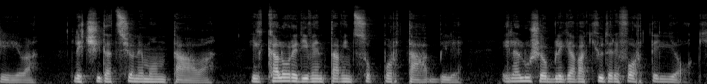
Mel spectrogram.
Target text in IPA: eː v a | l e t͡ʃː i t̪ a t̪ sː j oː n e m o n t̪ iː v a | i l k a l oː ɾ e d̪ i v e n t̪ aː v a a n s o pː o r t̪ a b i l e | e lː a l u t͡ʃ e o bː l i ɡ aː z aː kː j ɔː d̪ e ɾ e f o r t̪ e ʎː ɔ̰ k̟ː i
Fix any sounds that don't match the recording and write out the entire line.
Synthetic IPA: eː v a | l e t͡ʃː i t̪ a t̪ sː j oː n e m o n t̪ aː v a | i l k a l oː ɾ e d̪ i v e n t̪ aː v a i n s o pː o r t̪ a b i l e | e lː a l uː t͡ʃ e o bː l i ɡ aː v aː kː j uː d̪ e ɾ e f ɔ r t̪ e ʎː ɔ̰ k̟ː i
